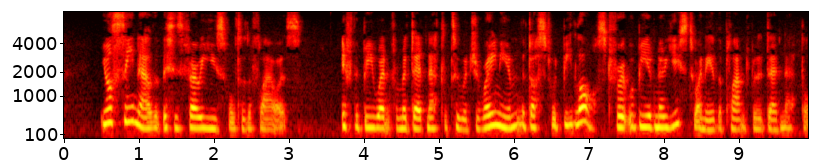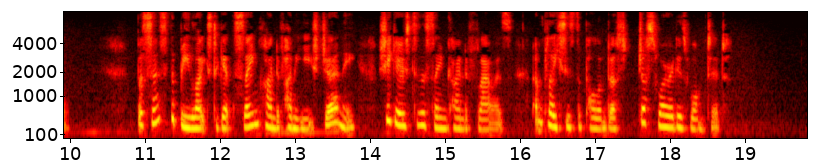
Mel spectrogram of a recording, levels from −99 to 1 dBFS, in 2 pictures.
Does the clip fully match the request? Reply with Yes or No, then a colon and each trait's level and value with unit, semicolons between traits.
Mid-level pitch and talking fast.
No: high, 220 Hz; fast, 225 wpm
